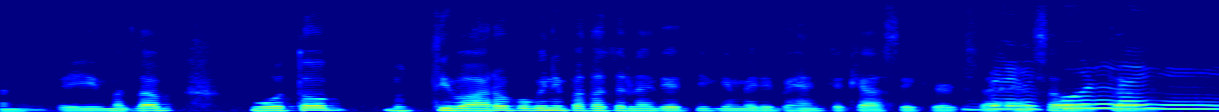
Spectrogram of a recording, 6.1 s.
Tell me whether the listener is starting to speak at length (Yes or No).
Yes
